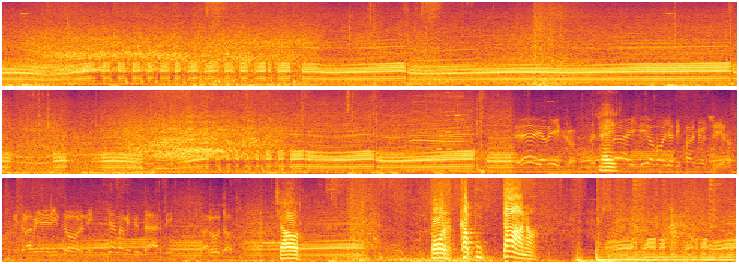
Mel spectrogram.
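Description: A racing car engine roars and revs steadily.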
